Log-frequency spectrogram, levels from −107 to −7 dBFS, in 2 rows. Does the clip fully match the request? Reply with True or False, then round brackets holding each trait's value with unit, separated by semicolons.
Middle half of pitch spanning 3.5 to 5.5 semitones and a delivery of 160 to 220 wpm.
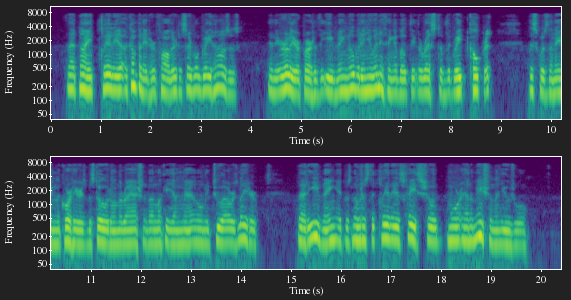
False (2.8 semitones; 175 wpm)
